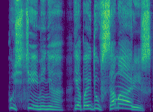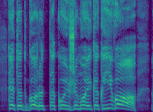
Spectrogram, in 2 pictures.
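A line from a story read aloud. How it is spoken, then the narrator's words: Yelling ragged man. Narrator (Russian): вопил оборванец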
